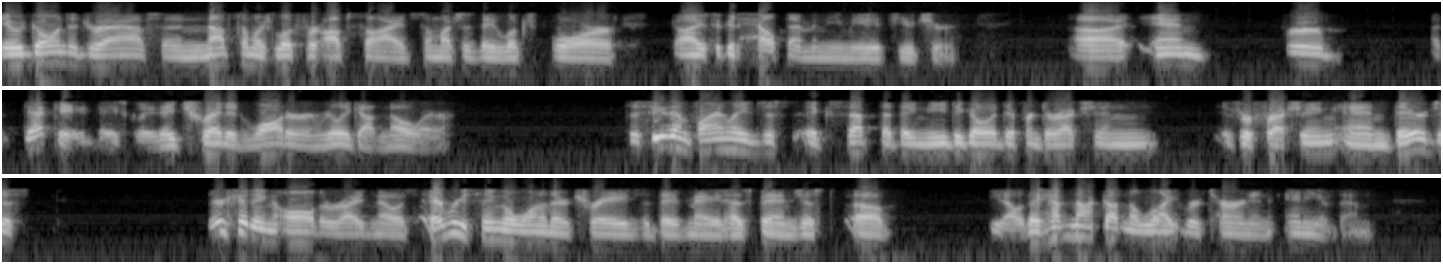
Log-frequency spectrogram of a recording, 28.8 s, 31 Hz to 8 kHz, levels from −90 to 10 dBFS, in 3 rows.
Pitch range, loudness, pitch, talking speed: 100-125 Hz, -22 LUFS, 110 Hz, 190 wpm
